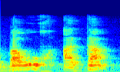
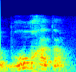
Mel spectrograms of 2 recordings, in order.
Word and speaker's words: Baruch Ata: à dire, par exemple, au lieu de dire Baruch Ata, dire Bruch Ata, ou bien au lieu de dire Melech HaOlam, on dire Melech Olam.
